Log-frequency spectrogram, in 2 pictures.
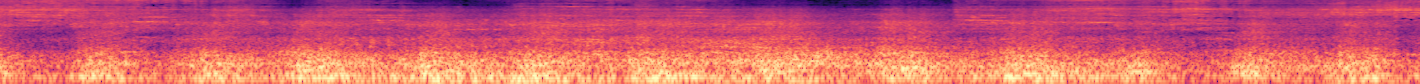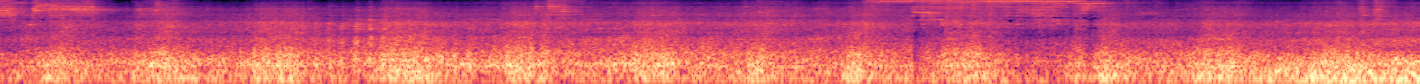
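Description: Double-stack intermodal freight train's well cars rolling past: a steady rumble of steel wheels on rail with a rhythmic clatter over the rail joints, and high-pitched wheel squeals that come and go several times.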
